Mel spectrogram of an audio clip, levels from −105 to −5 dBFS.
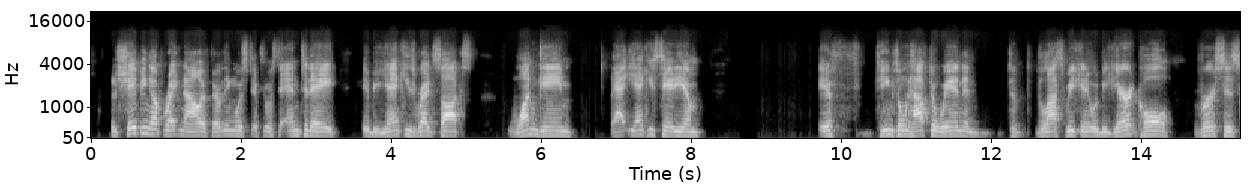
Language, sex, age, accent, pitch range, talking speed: English, male, 50-69, American, 115-145 Hz, 165 wpm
